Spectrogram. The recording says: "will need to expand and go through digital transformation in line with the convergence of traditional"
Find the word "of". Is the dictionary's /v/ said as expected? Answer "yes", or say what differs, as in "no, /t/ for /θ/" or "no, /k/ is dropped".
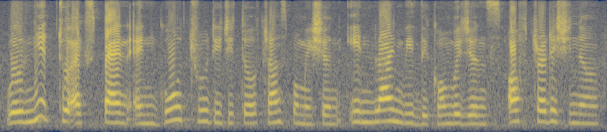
no, /f/ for /v/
